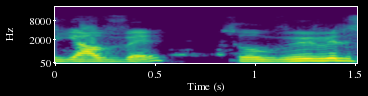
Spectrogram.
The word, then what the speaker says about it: Yahweh: But we know that proper pronunciation is Yahweh.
